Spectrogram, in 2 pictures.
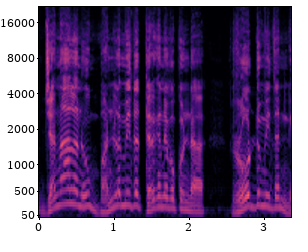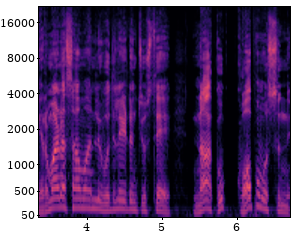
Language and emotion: Telugu, disgusted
